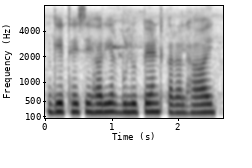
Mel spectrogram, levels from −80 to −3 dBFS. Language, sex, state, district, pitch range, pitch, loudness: Magahi, female, Jharkhand, Palamu, 210-225 Hz, 220 Hz, -15 LUFS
